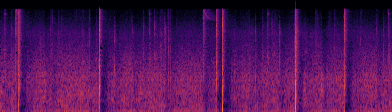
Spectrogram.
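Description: PCP air rifles firing at benchrest: about six sharp, short reports at uneven intervals, two of them in quick succession just past the middle, over a steady background noise.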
